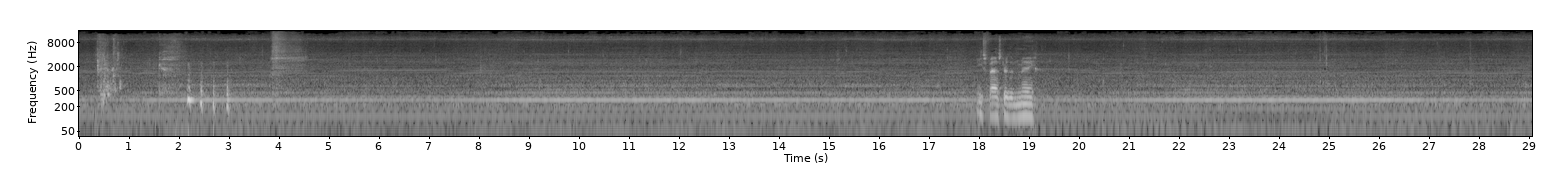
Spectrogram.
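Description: Air bubbles burble steadily through water.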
